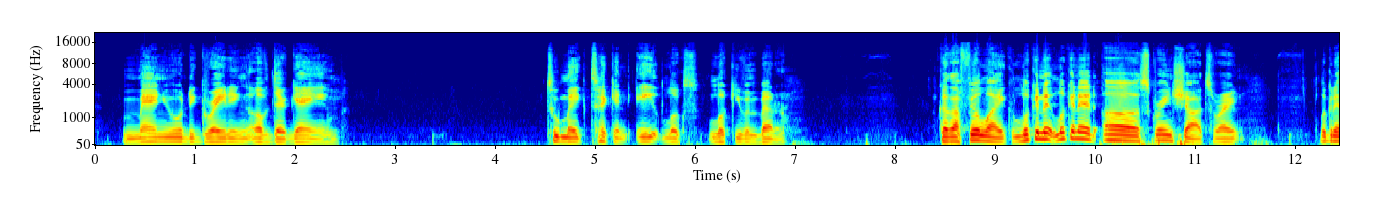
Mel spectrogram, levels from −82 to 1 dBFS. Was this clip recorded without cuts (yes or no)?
yes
